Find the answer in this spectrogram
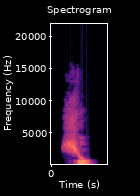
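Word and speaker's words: ひょ: To pronounce hyo, the tongue moves from the sh consonant to the o vowel. Hyo.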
